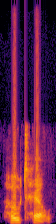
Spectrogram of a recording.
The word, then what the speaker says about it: hotel: الفندق بنقول عليه لا مش هوتل بنقول عليه hotel hotel اسمعها تاني hotel.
